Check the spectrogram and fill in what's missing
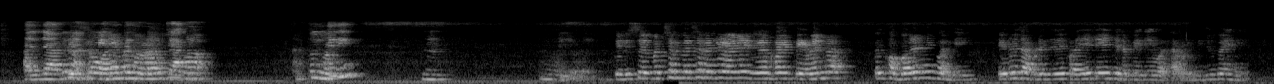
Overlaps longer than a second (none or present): present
